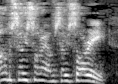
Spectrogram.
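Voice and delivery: high-pitched mock apology; frantic apology. Stranger who crashed into a man, high mock-frantic apology.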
